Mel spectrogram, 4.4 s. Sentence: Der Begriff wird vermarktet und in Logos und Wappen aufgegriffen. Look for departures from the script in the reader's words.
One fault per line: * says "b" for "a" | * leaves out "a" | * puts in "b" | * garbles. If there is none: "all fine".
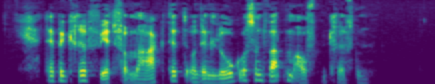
all fine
